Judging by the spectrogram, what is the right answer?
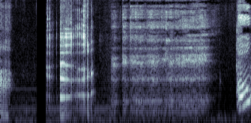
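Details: Woman's long drawn-out voiced belch lasting a couple of seconds, with shorter burps and brief talk around it; burping.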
